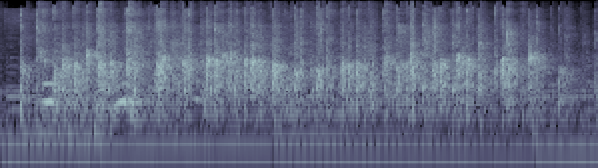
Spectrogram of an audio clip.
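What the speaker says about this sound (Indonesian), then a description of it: "mari kita tepuk tangan dulu" Students clap their hands in unison at the start of a morning university lecture, a short burst of steady group clapping with a voice or two audible over it.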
